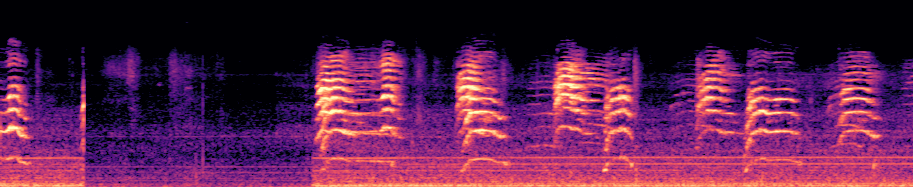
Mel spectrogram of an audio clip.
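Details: Domestic house cats indoors, two cats reacting to recordings of their own meows by searching and calling anxiously; after a silent gap, a run of loud harmonic meows, rising then falling, repeated about every second or so, with a steady hum behind.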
